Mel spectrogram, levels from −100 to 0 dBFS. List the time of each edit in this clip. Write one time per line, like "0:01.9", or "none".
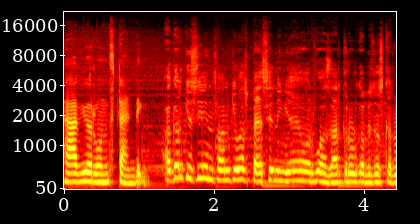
0:01.2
